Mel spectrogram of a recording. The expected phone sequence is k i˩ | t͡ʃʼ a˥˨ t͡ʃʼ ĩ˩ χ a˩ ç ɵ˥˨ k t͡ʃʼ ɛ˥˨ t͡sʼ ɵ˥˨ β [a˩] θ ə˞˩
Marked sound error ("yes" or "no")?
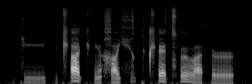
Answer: no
